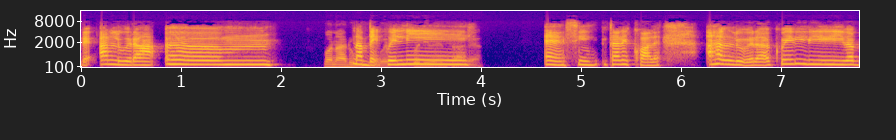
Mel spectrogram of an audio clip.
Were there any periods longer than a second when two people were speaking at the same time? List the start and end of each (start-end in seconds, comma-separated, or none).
2.7-4.0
